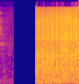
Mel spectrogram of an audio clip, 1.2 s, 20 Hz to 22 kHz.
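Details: LG 7.5-ton standing air conditioner, outdoor unit with two fans: after a quiet gap it starts into a loud, fast, harsh rattling clatter; condenser fan striking from a broken blade, fixed by fitting a second-hand condenser motor and fan, then ran smooth.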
